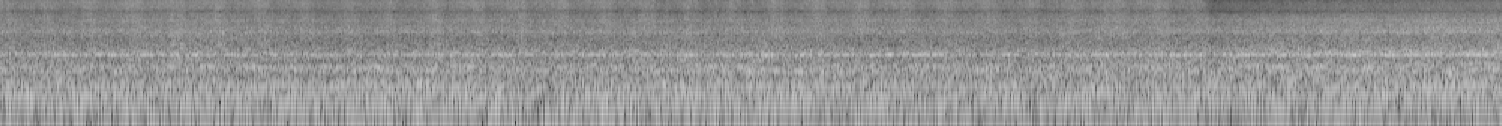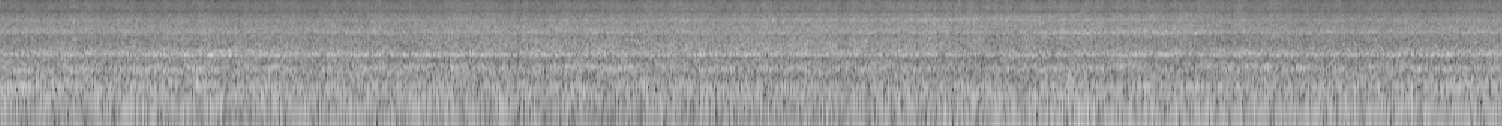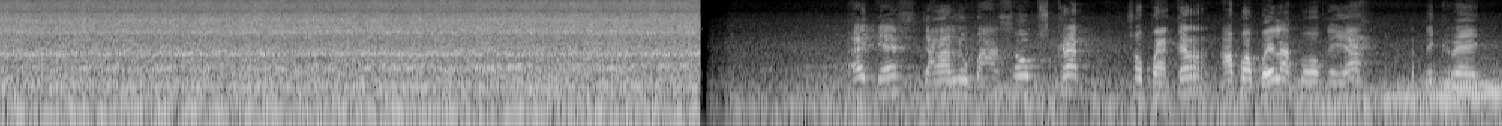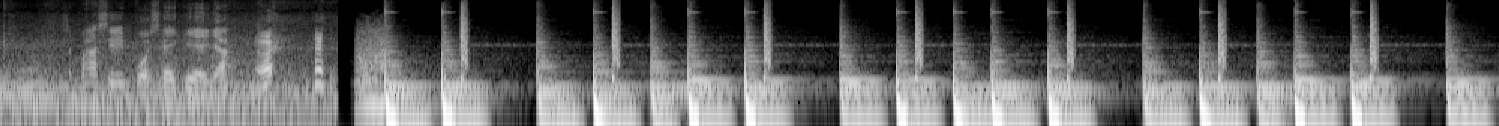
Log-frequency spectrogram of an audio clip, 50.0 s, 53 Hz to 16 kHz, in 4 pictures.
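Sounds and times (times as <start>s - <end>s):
high whine: 0.0s - 30.9s
sawmill sawing a log: 0.0s - 30.9s.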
